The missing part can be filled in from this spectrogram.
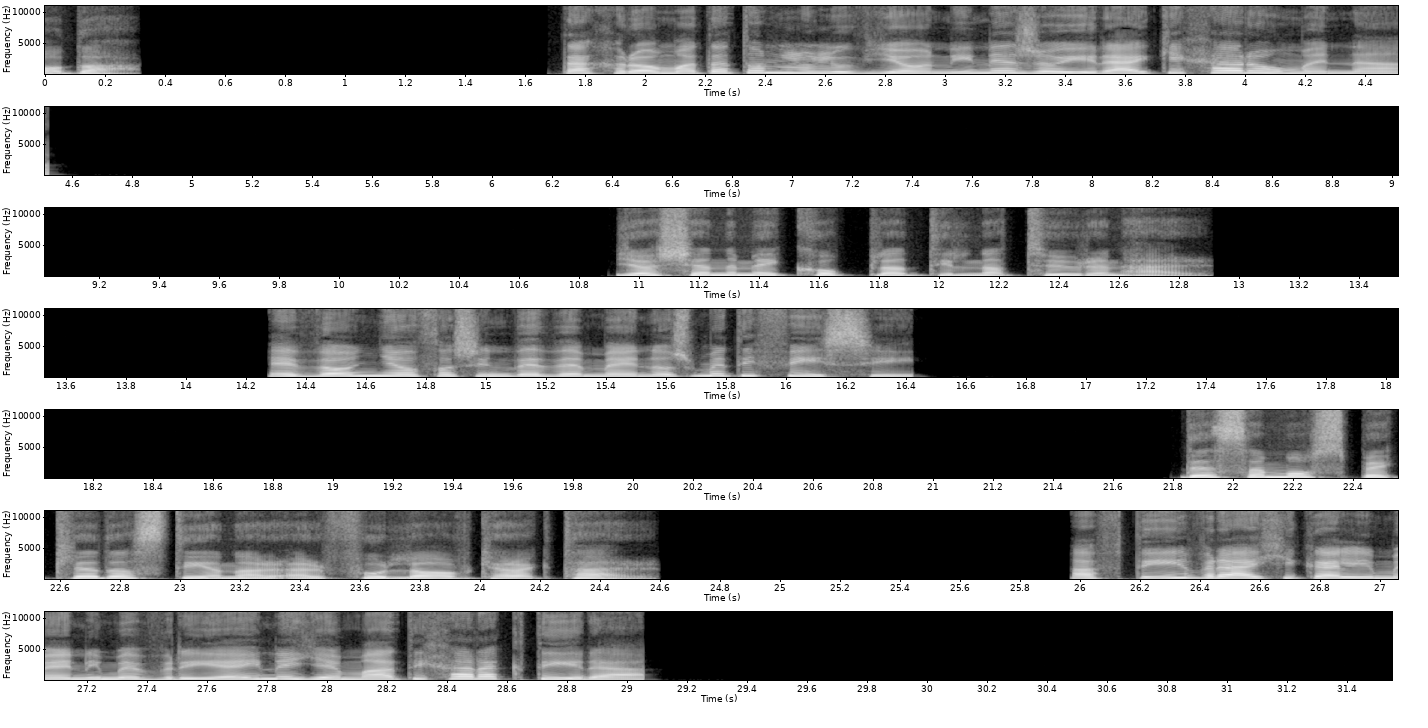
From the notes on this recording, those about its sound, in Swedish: Ljudet av den porlande bäcken är terapeutiskt.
